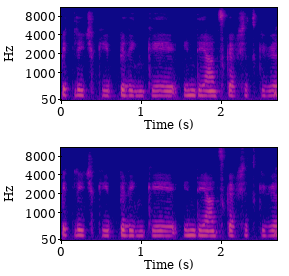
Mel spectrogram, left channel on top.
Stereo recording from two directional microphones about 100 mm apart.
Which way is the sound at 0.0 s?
20° right (ahead or behind).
